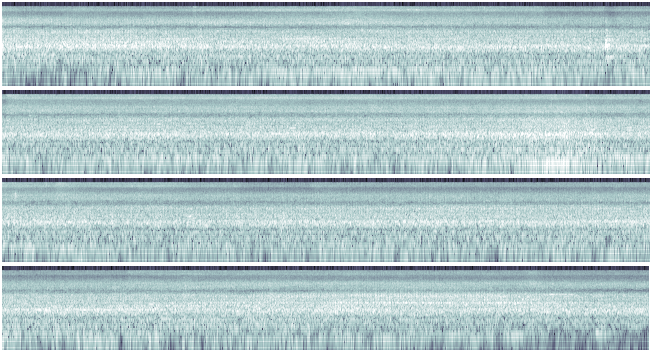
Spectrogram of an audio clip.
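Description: Large diesel buses idling nearby, a steady engine rumble with no break. There is a single sharp click about seven and a half seconds in and a brief swell in loudness around fifteen seconds.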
